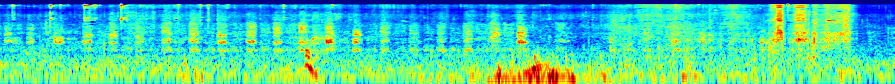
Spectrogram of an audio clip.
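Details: Whippets and cockerpoos let loose on a beach, playing an energetic game; quick rhythmic panting breaths repeat rapidly throughout, over a low rumble of wind and surf, with a few louder bursts of handling noise.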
